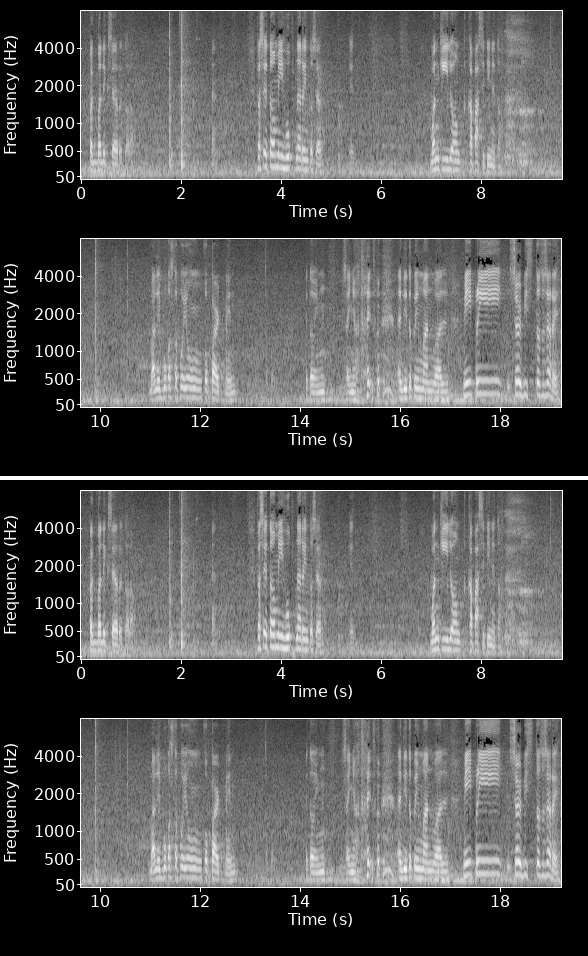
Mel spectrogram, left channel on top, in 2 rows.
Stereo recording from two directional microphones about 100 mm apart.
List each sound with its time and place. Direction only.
0.1 s speech: 30° right (ahead or behind)
3.5 s speech: 35° right (ahead or behind)
7.0 s speech: 30° right (ahead or behind)
11.0 s speech: 30° right (ahead or behind); by 12.6 s 15° right (ahead or behind)
14.1 s speech: 20° right (ahead or behind)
